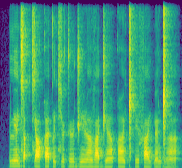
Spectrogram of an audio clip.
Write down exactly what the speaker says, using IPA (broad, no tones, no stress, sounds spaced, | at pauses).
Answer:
lʲ ã d͡ʑ i q t͡ɕ a u̯ q i t ə̃ t͡ɕ ø t ø d͡ʒ ĩ ɭ ã v a d͡ʒ æ̃ q æ̃ ǁʰ ɪ f a i̯ ɓ æ̃ ɡ͡ǁ ã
